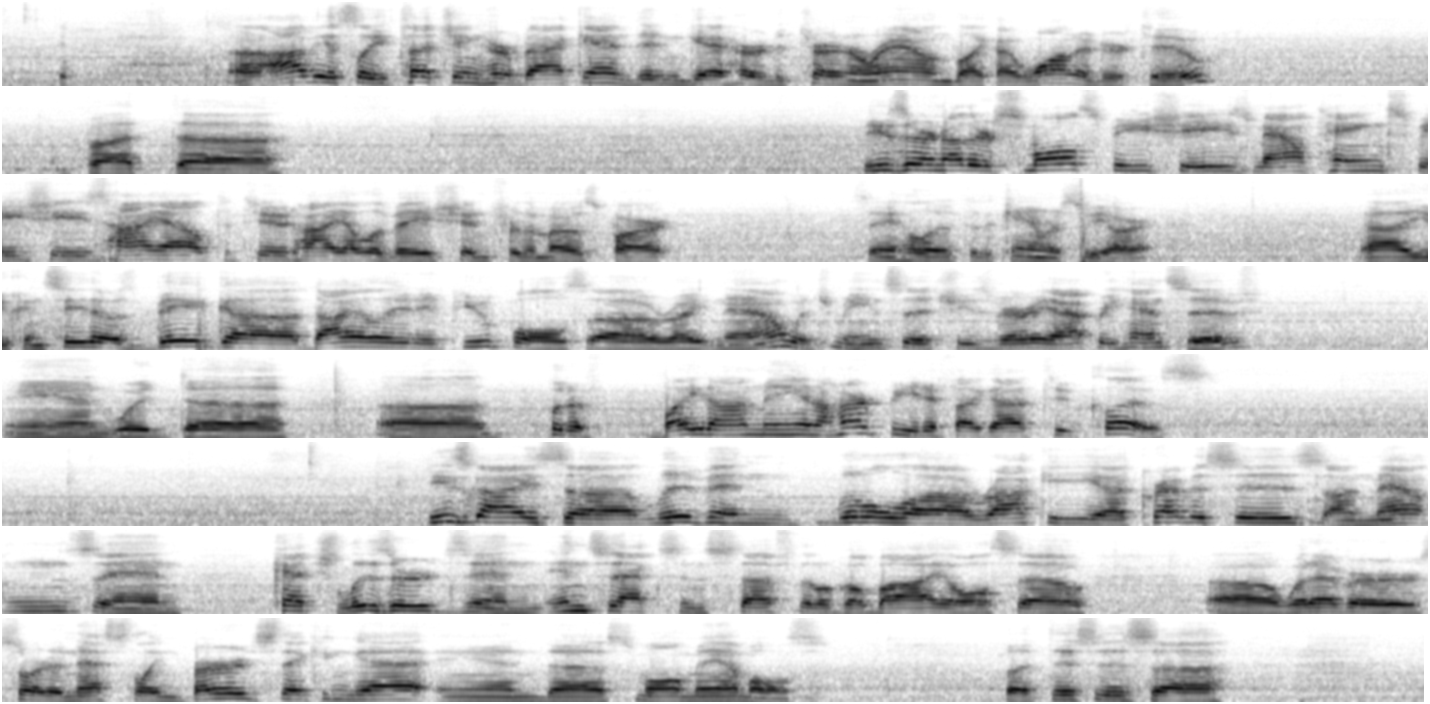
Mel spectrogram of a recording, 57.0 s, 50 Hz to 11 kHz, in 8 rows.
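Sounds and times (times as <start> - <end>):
room background hiss: 0.0 - 57.0.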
